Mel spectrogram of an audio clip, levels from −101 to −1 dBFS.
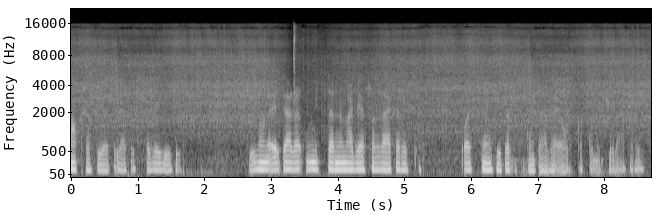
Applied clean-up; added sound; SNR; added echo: none; Fire; 13 dB; none.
